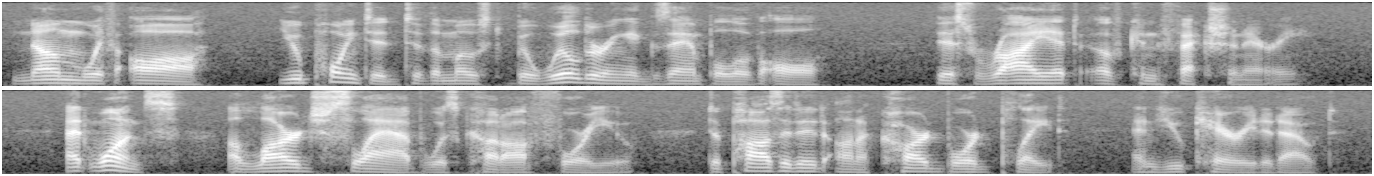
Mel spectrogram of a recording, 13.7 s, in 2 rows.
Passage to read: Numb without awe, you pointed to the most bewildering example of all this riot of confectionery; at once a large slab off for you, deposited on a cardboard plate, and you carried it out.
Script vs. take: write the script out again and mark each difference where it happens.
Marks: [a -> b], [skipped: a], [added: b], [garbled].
Numb [without -> with] awe, you pointed to the most bewildering example of all this riot of confectionery; at once a large slab [added: was cut] off for you, deposited on a cardboard plate, and you carried it out.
